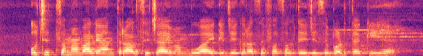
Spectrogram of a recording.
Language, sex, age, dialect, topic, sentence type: Magahi, female, 56-60, Southern, agriculture, question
